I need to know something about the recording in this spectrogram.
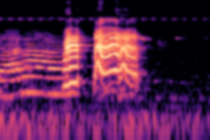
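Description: Ringneck parakeet vocalizing: a held, slightly wavering note, then two short, louder calls that rise and fall in pitch about a second in.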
